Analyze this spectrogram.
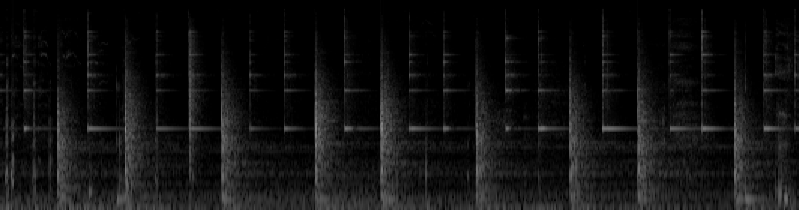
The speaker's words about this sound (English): No, … goes something like...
